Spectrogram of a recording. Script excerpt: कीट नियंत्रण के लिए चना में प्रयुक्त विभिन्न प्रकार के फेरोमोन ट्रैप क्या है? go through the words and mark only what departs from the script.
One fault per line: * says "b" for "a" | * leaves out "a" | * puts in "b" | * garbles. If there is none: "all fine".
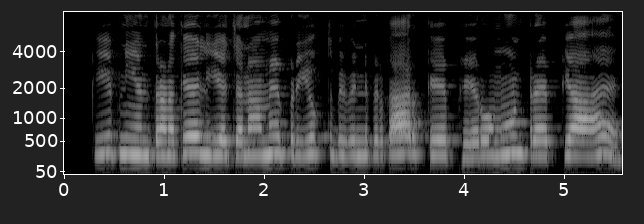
all fine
